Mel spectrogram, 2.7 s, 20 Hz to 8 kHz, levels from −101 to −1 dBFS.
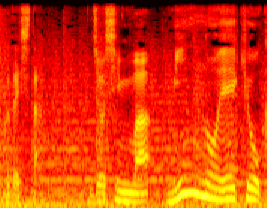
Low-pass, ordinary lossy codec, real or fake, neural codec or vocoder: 7.2 kHz; none; real; none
